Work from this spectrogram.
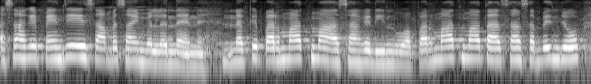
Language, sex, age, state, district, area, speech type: Sindhi, female, 60+, Maharashtra, Thane, urban, spontaneous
